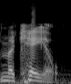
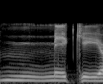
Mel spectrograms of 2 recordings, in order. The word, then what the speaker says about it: Mikhail: goes Mikhail I believe I believe in common it is pronounced Mikhail Mikhail Mikhail okay thank you no not Mickey or Mikey or no Mikhail just hear Liliana just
